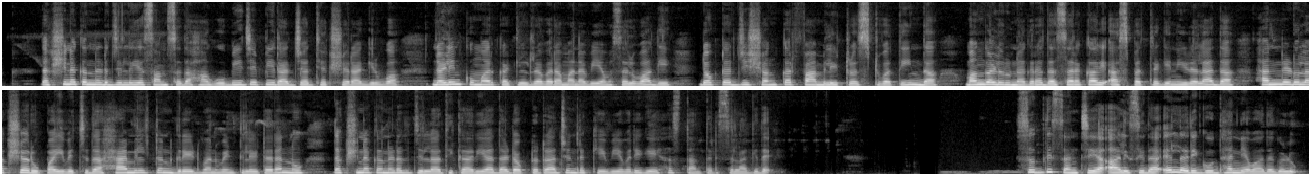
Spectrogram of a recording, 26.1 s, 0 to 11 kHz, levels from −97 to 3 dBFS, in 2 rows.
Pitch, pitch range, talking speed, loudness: 230 Hz, 215-255 Hz, 105 wpm, -22 LUFS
